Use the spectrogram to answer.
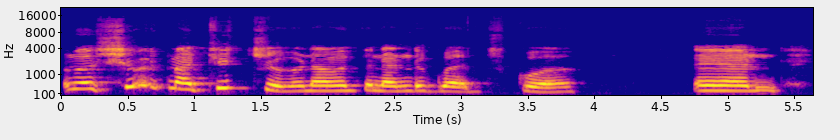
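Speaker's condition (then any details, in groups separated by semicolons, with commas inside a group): Deafness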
